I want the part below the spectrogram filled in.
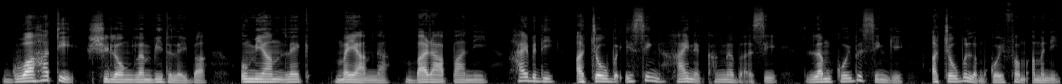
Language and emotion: Manipuri, neutral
